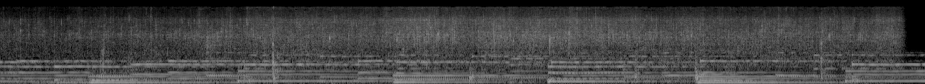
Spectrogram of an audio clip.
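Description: Chili sambal and pieces of fried fish sizzling in hot oil in a frying pan as they are stirred with a slotted metal spatula. The sizzle cuts off suddenly near the end.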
